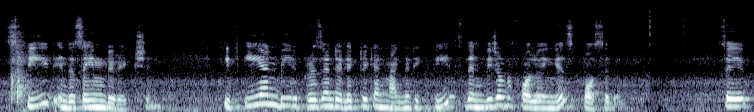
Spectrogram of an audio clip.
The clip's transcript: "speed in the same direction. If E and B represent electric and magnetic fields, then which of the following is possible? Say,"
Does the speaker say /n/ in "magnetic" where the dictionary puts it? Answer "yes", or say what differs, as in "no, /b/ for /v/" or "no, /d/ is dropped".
yes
